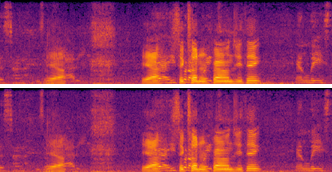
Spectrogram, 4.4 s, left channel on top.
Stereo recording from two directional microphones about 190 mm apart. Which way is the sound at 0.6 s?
10° right (ahead or behind).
